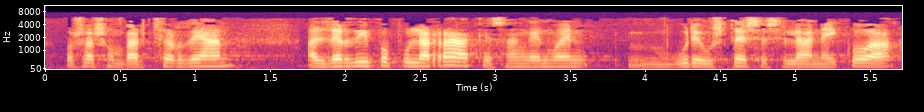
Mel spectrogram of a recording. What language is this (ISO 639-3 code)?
eus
